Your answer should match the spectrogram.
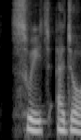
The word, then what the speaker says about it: Suite Adore: So first of all, Ashley has a company online called Sweet Adore. Is that how you pronounce it? Sweet Adore. Yeah, and it's sweet like hotel suite.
